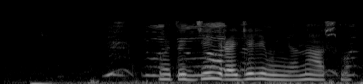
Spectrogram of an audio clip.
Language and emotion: Russian, neutral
